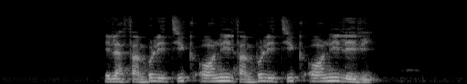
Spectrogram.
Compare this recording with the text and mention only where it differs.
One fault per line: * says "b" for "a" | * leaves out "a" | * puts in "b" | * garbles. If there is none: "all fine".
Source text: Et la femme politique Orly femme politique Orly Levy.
all fine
